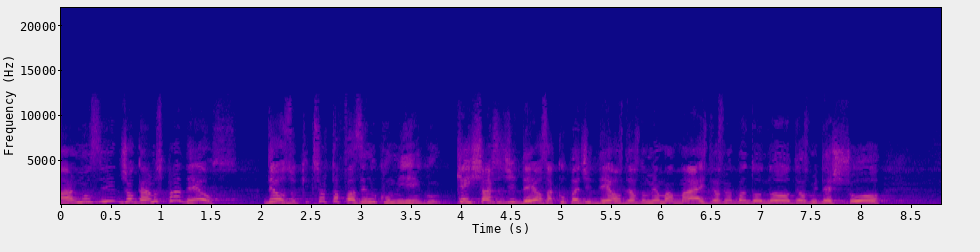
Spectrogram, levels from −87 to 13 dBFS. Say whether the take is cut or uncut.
cut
